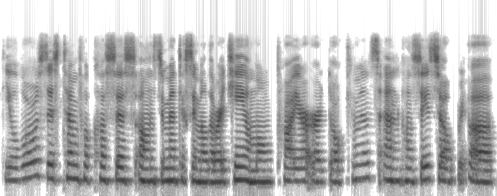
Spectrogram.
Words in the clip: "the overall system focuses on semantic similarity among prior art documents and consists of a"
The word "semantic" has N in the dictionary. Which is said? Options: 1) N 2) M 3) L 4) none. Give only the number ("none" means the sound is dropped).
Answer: 4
